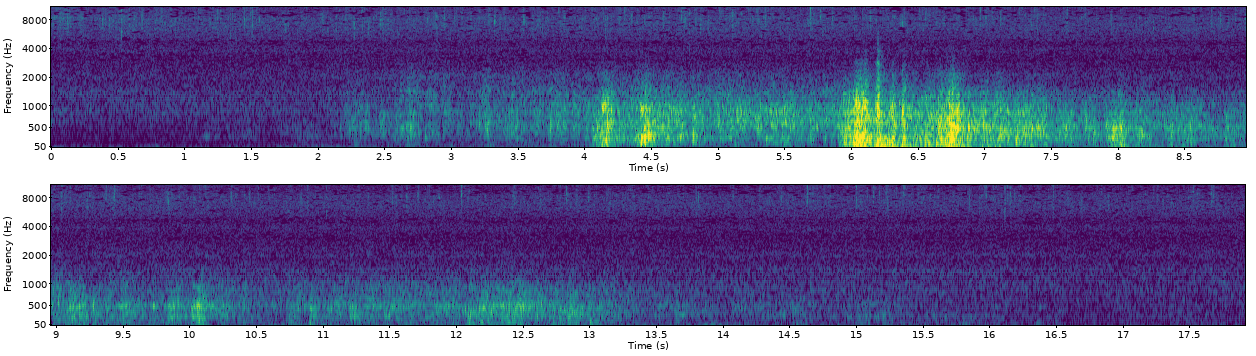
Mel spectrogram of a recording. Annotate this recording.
A somewhat distant single roll of thunder with rain.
